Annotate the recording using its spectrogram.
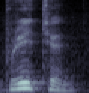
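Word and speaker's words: Briton: 눈치 보셔야 돼요 웬만하면 브리튼 발음은 이거하고 같습니다 나라하고이 브리튼 사람하고 같아요 발음은 리입니다 브리 영국 사람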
